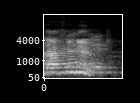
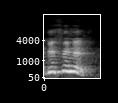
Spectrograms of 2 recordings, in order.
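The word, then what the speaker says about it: definite: Number 1 में हमने कहा था इट इज डेफिनिट। तो कुछ स्टूडेंट कहते हैं डिफिनिट, क्योंकि रॉन्ग प्रोनाउंसिएशन है। इट इज डेफिनिट, और डेफिनिट का मतलब क्या है?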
